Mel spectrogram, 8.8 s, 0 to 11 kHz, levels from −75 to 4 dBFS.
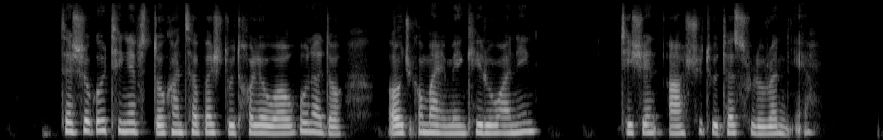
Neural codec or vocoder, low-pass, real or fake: codec, 24 kHz, 0.9 kbps, WavTokenizer, small release; 9.9 kHz; fake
